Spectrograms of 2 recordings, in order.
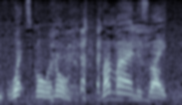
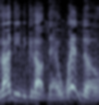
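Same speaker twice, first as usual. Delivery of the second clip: ordinary delivery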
